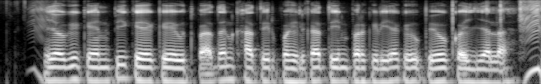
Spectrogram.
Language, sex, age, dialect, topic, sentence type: Bhojpuri, male, 18-24, Southern / Standard, agriculture, statement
